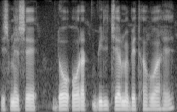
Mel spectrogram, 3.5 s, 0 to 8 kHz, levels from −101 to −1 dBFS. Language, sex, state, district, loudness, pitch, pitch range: Hindi, male, Arunachal Pradesh, Papum Pare, -18 LUFS, 95 Hz, 90-95 Hz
